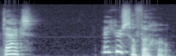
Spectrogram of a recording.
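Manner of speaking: high, soft coo to a little pet; pet command. Acted. Player to pet mouse on a mission, high and soft. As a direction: send the pet off in a light high voice.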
